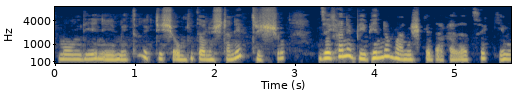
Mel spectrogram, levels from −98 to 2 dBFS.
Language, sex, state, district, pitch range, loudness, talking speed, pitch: Bengali, female, West Bengal, Dakshin Dinajpur, 195-245 Hz, -20 LUFS, 125 wpm, 210 Hz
